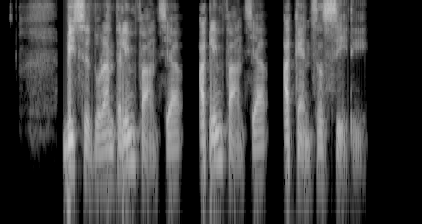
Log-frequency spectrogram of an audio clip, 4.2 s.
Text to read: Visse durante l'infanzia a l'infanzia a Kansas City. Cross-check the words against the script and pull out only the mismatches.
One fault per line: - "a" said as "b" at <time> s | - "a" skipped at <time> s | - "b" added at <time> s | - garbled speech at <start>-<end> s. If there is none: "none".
none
